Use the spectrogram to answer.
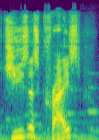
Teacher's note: two fricatives in a row in Jesus getting snapped with the hard C Sound in Christ then the stop of the T doesn't let it hang it's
